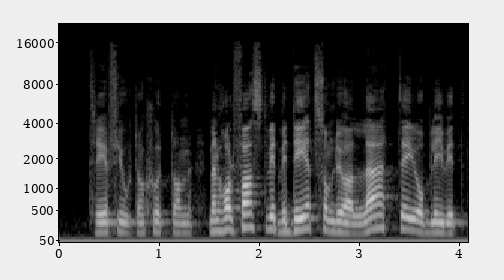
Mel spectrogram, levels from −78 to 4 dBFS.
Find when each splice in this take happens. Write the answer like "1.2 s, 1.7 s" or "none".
2.2 s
